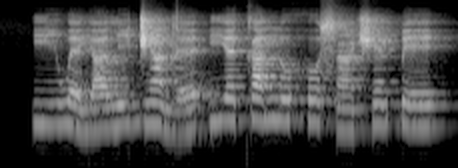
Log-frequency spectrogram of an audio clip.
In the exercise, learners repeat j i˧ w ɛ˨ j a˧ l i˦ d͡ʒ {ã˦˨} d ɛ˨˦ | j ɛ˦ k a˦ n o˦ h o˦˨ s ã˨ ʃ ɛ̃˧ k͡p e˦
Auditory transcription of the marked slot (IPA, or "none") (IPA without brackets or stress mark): ã˦˨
